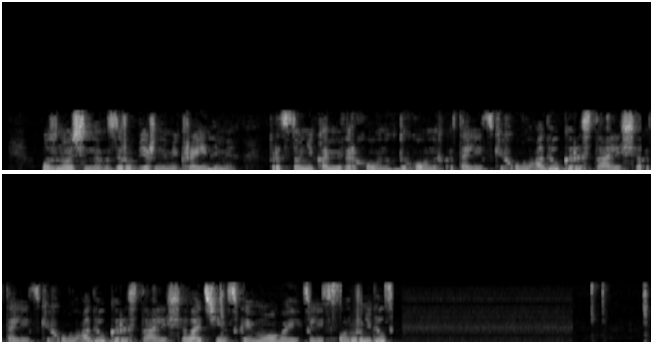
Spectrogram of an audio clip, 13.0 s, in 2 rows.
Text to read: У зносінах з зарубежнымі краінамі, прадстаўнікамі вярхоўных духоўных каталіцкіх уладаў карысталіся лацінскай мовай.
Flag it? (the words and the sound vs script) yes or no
yes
